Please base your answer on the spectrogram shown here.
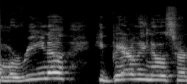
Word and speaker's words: Marina: Maria? Oh, no, Marina.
